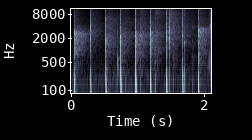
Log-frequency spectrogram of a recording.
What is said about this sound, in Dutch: Ik denk dat het een applaus waard is.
